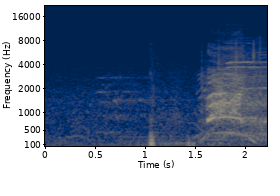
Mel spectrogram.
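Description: A football is kicked hard with a sharp thud.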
